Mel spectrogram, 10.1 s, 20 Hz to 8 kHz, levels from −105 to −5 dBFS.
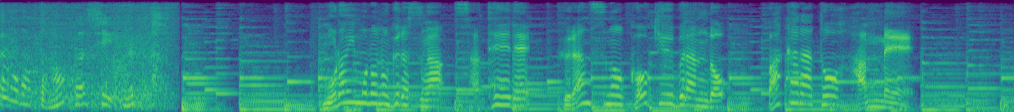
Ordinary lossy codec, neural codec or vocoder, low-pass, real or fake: Opus, 64 kbps; autoencoder, 48 kHz, 128 numbers a frame, DAC-VAE, trained on Japanese speech; 7.2 kHz; fake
